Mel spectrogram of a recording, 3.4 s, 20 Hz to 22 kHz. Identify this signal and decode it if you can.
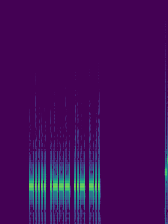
Morse code, heard as a keyed tone, about 40 wpm, 700 Hz. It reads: 6JUD
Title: Four Challenging Letter-Number Combinations 40wpm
